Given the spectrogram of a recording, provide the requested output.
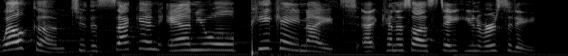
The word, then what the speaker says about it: PechaKucha: We thought we would get some more exciting pronunciations than that, but it is PechaKucha.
